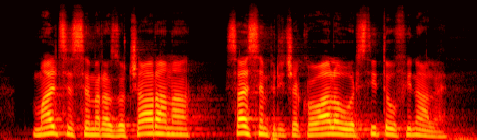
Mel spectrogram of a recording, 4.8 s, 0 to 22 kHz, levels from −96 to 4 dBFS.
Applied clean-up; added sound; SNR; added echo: none; none; none; none.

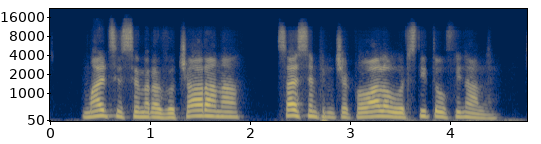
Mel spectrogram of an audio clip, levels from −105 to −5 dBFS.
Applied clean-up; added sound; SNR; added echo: neural mask model DeepFilterNet 3.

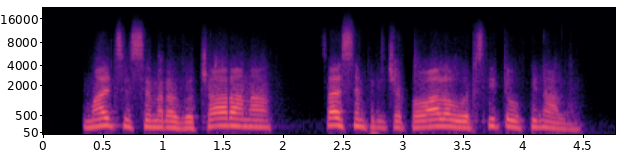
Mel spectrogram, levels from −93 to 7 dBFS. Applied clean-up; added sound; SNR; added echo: neural mask model RNNoise.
